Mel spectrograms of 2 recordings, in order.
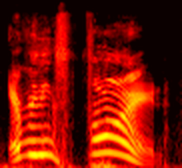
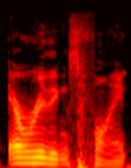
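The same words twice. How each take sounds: First: Much higher, louder mock-panicked cry. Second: Said in the usual way. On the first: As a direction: squeak it out in fake alarm. Mock-panicked reprise of line.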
